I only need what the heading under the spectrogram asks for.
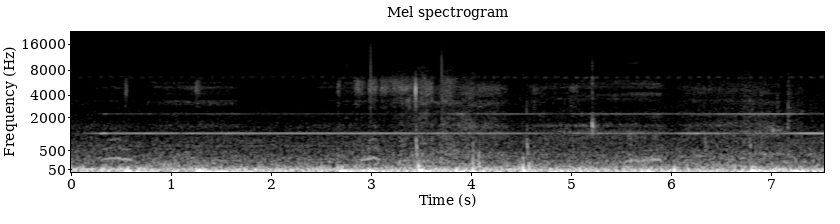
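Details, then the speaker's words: Kriesler 11-7 valve radio during restoration, warmed up at max volume with a test signal near 600 on the dial: faint steady tone near 1 kHz, barely above hiss and clicks. Audio output far too weak; an intermittent fault is being traced. "now that should be blasting through uh it's not very loud at all"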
